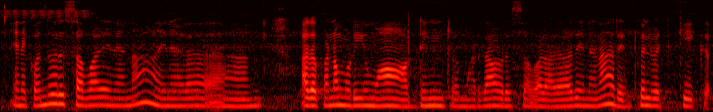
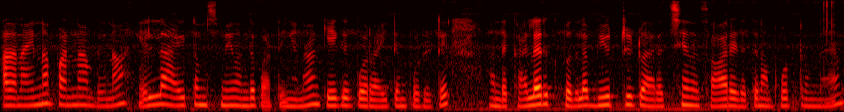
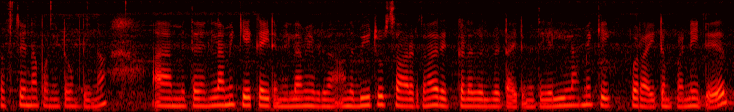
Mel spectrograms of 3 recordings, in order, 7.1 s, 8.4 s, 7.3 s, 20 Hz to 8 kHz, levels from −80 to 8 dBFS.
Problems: low volume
